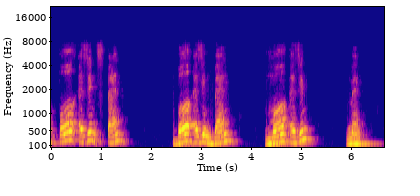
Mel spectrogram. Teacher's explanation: All these three, all these three are bilabial. All these three are stops as well.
